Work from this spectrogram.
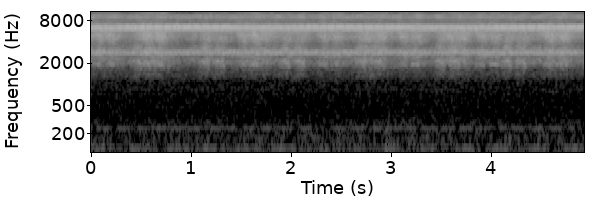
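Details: Crickets calling at night in the South, an unbroken wall of high, rapidly pulsing chirps with a constant shrill tone, a faint low hum and a few soft low thumps.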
